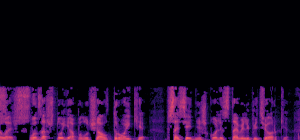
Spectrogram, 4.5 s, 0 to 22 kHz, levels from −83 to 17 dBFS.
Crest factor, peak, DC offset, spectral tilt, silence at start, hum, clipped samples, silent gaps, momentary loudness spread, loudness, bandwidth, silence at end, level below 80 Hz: 18 dB; -8 dBFS; under 0.1%; -3.5 dB/octave; 0 s; none; under 0.1%; none; 6 LU; -25 LUFS; 8.8 kHz; 0 s; -52 dBFS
